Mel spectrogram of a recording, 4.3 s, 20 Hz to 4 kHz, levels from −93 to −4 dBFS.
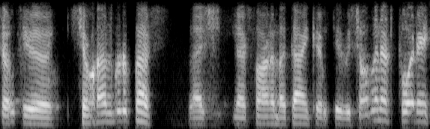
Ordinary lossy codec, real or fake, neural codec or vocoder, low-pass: Opus, 32 kbps; fake; codec, 16 kHz, 0.5 kbps, X-Codec, HuBERT features, trained on general audio; 3.6 kHz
